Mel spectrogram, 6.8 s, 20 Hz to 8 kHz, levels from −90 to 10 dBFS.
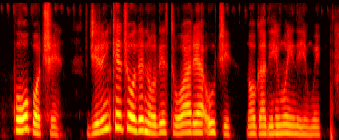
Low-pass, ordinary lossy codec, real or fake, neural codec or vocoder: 7.2 kHz; none; fake; codec, 16 kHz, 0.8 kbps, ZipCodec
